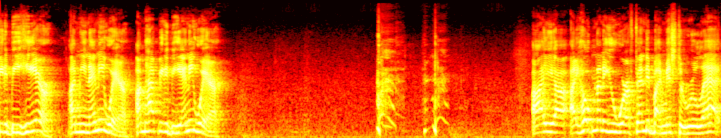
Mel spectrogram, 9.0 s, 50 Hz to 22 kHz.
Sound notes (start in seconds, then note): 4.6 coughing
